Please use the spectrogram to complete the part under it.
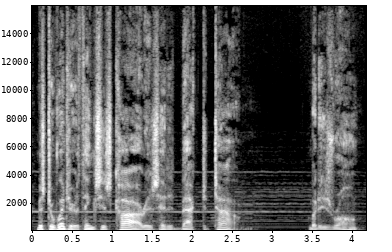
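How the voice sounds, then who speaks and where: An actor narrating an eerie radio drama as a grave, ominous storyteller, measured and portentous. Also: male voice, low voice, sing-song, soft background music.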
